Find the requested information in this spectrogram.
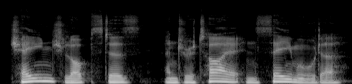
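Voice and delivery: low, gruff creature voice; a rumbling Griffin. Acted. Griffin starts explaining the dance, low and gruff.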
